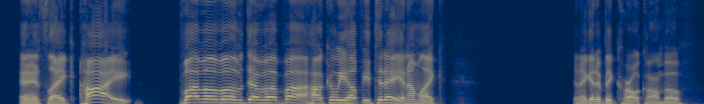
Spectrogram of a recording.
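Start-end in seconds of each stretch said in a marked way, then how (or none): 0.8-4.0 canned, automated, machine-like voice. Retelling ordering at a drive-thru, imitating the automated drive-thru voice. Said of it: "the automated voice comes back".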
